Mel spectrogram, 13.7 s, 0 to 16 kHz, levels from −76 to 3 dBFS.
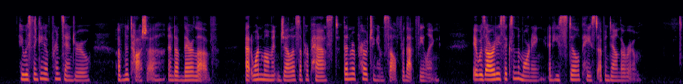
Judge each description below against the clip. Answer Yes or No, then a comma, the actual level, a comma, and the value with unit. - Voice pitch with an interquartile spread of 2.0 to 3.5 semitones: Yes, average, 3.1 semitones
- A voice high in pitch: Yes, high, 195 Hz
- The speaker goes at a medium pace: Yes, average, 180 wpm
